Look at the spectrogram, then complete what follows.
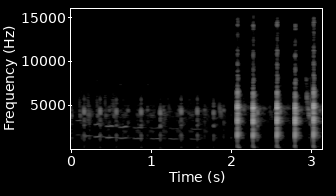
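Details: Yellow Rail in a Maine marsh giving its tapping call, sharp dry clicks like two stones knocked together, about four per second in uneven groups, after a faint run of soft descending whistled notes.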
